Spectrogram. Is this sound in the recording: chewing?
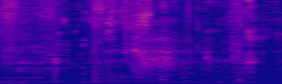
yes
